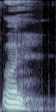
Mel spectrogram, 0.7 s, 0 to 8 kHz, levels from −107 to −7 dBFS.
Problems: none marked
